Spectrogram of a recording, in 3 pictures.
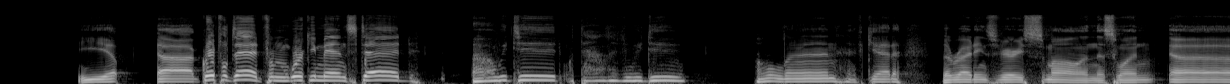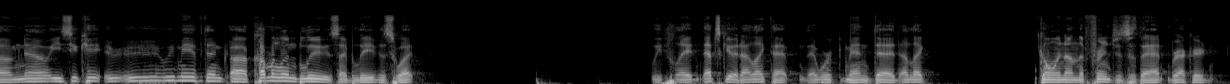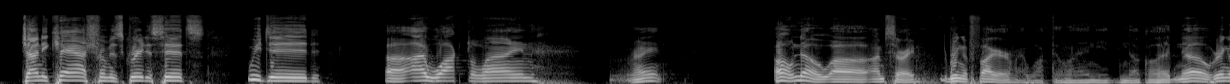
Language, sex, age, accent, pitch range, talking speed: English, male, 40-59, American, 115-170 Hz, 150 wpm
